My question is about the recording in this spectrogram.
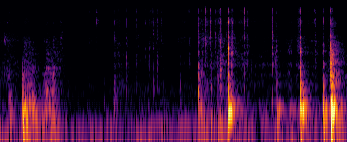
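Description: Packaging crinkling and rustling as things are rummaged through and picked up, with several sharper clicks and knocks in the second half.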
